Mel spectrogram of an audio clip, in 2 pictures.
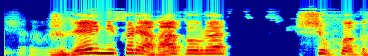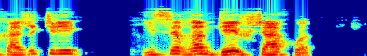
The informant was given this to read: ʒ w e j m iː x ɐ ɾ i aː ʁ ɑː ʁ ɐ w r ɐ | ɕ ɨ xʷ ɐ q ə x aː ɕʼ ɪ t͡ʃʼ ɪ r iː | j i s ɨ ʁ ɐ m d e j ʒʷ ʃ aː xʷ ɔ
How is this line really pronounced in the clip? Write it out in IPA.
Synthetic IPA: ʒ ɣ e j m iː x ɐ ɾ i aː ʁ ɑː v ɐ w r ɐ | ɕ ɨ xʷ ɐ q ə x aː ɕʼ ɪ t͡ʃʼ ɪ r iː | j ɪ s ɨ ʁ ɐ m d e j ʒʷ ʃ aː xʷ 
